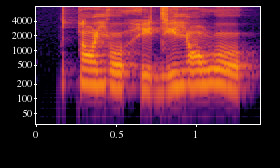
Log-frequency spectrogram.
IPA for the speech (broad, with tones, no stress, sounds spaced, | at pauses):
t ɔ̃˧ j o˨ h i˨ d i˨˦ j ɔ̃˦ w o˦˨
